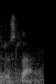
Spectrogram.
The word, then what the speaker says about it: Ruslaan: So even in Ruslan, when you say Ruslan also means the lion, it's the attitude of a lion, but the right pronunciation is Ruslaan.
